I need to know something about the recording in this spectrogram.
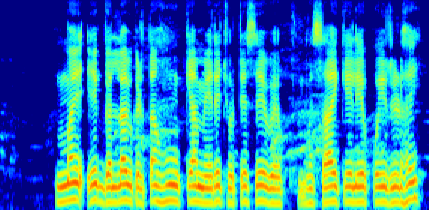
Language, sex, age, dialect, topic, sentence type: Hindi, male, 25-30, Awadhi Bundeli, banking, question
